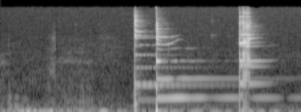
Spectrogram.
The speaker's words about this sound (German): Aber bevor wir jetzt nun richtig ins Thema einsteigen, möchte ich die Gelegenheit nutzen und mit euch anzustoßen auf Urlaub und auf Sommer.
